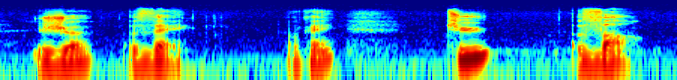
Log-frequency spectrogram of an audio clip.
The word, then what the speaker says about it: tu vas: Okay, tu vas. Same thing here, final S not pronounced.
